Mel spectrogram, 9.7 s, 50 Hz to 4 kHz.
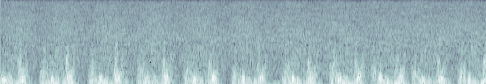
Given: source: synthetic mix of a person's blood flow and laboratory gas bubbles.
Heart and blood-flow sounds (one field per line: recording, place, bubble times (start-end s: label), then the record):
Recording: Doppler ultrasound of blood flow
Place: precordium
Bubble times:
4.83-4.89 s: bubbles
From the record:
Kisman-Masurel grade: 121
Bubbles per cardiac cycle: 1 to 2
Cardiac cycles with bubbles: 10 to 50%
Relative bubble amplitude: barely perceptible (0.100 to 0.250)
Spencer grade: 2 (many but less than half of the cardiac periods contain bubble signals, singularly or in groups)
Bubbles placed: anywhere in the cardiac cycle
